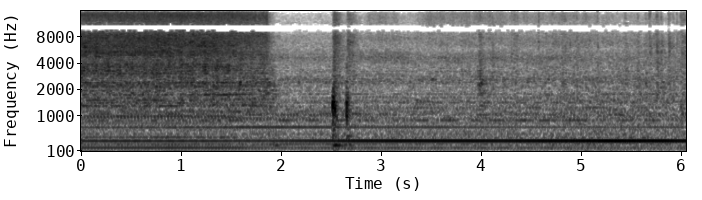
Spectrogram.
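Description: Corley circle sawmill running, its large circular blade spinning with a steady hum while sawing an oak cant. The higher sawing noise falls away about two seconds in, leaving the hum. A single sharp clank comes about halfway.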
